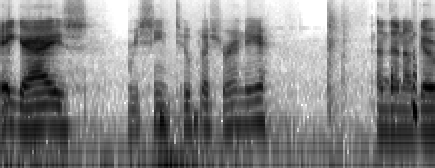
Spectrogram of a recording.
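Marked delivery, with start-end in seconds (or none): 0.0-2.7 put-on cartoon character voice, louder. Showing the voices done at home out of boredom: Hiccup voice. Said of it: "try to sound like Hiccup".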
